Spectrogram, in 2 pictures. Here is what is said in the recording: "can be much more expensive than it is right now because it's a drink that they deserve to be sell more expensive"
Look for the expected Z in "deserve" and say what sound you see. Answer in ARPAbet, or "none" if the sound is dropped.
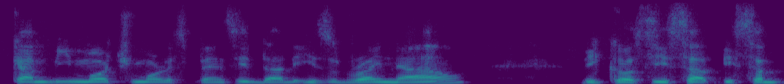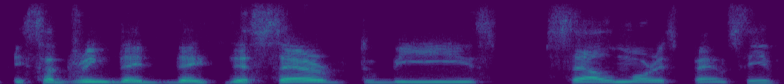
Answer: S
